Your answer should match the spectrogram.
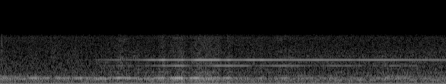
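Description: Television audio playing in the room: several held, steady musical tones, with a higher pair of notes coming in about a second in.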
